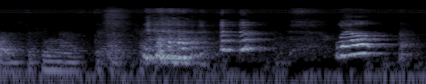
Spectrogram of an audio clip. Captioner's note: laughs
